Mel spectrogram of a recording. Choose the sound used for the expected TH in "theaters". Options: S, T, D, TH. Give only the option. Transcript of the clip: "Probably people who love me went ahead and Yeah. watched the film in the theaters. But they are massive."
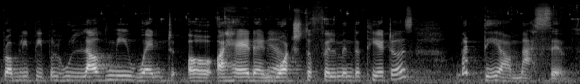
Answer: T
